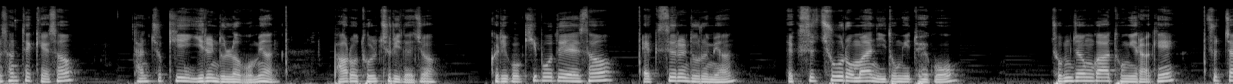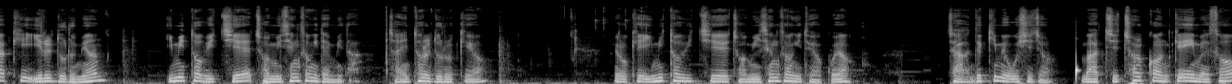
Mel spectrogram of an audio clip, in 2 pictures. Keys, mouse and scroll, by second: 0.1 click, 2.7 e, 12.0 2, 18.2 click, 18.5 click.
